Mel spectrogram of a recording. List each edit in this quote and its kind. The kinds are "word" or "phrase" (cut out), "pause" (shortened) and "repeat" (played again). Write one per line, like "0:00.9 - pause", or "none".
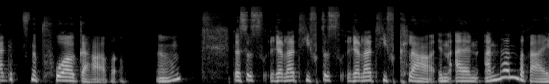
0:03.2 - repeat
